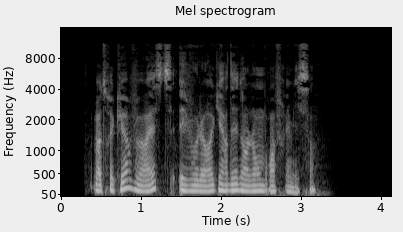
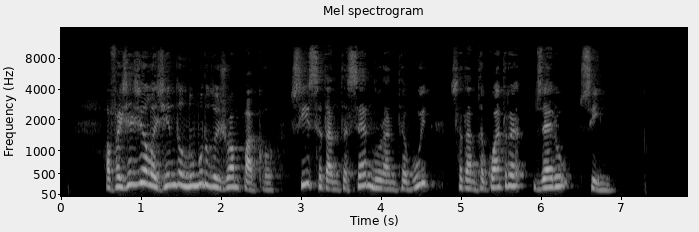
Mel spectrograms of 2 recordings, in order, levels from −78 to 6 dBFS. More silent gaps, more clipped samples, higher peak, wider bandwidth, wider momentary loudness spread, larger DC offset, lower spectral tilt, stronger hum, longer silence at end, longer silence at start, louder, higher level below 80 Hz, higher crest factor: neither; neither; first, -4 dBFS vs -14 dBFS; about the same, 11.5 kHz vs 11 kHz; second, 6 LU vs 11 LU; neither; about the same, -5.5 dB/octave vs -5 dB/octave; neither; about the same, 0.9 s vs 0.95 s; second, 0.4 s vs 0.55 s; first, -22 LUFS vs -30 LUFS; first, -44 dBFS vs -82 dBFS; about the same, 18 dB vs 16 dB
